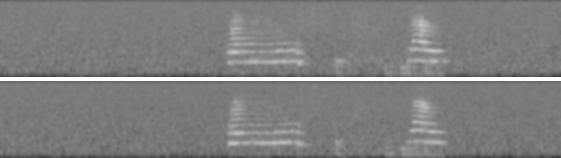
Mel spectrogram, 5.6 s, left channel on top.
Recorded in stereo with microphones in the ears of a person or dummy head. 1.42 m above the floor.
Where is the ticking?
I don't hear ticking.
